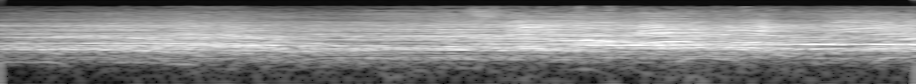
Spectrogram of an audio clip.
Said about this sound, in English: A packed gallery full of civil union supporters listened as McNulty pronounced the bill dead. The crowd began booing and chanting, "Shame on you."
